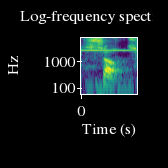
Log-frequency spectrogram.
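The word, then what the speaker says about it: Tso: This is the General So's cauliflower, and I did check the pronunciation. It is So's.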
